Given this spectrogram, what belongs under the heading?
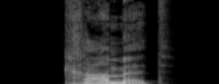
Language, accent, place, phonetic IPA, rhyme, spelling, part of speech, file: German, Germany, Berlin, [ˈkʁaːmət], -aːmət, kramet, verb, De-kramet.ogg
- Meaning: second-person plural subjunctive I of kramen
